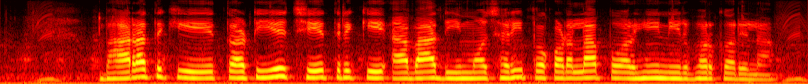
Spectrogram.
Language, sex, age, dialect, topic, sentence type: Bhojpuri, female, <18, Southern / Standard, agriculture, statement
